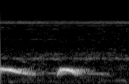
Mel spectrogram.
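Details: Dove from a duet lure recording of puter pelung and spotted dove: two soft descending coos, the first drawn out, the second shorter, with a constant high hum in the background.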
